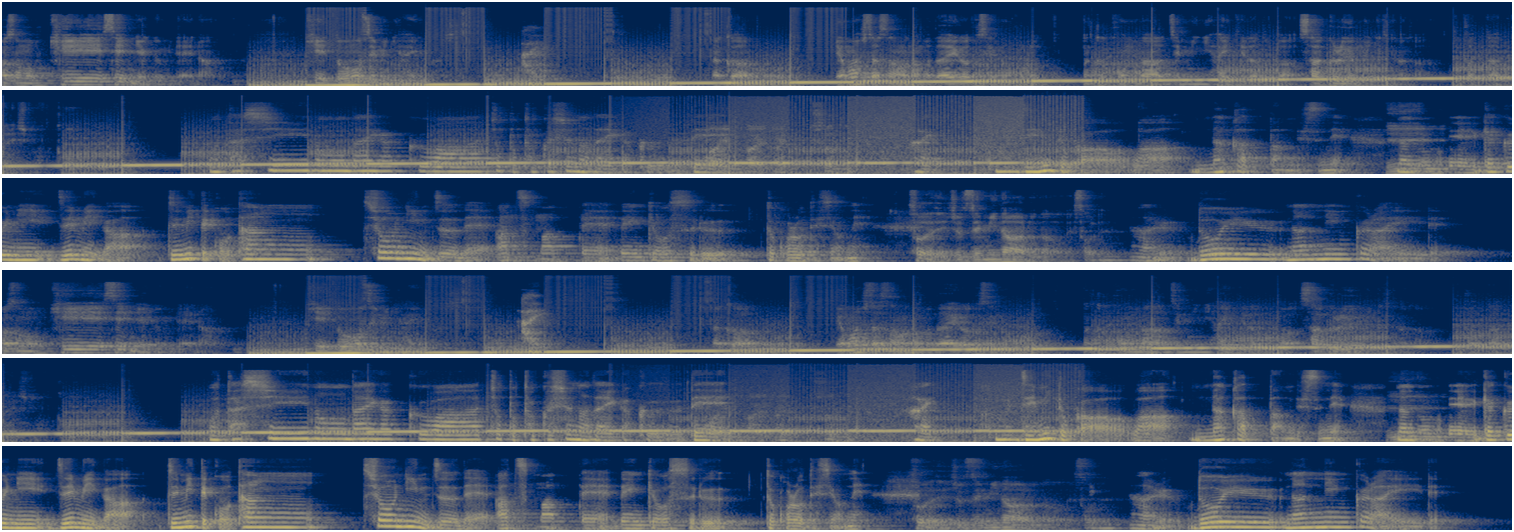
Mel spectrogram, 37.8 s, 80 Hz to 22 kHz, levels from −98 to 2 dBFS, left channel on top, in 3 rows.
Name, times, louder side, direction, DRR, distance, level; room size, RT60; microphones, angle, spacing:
voice 1, 0.0-1.8 2.5-3.8 5.9-6.3 6.9-8.7 9.0-11.9 12.1-13.3 18.5-20.2 24.1-24.6 29.3-30.2 32.7-34.4, left 1 dB, 70° left, 6 dB, 1.0 m, -43 dB
sound 1, 2.0-21.6, left 1 dB, 15° left, 0.3 m, -33 dB
voice 2, 14.3-18.6 20.1-20.4 20.7-27.8 28.2-31.2 31.5-32.8 34.2-37.1, right 3 dB, 80° right, 10 dB, 0.5 m, -31 dB
9.3 x 6.7 x 2.8 m, 0.89 s
head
